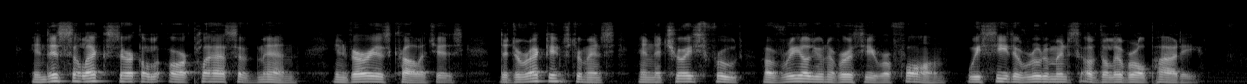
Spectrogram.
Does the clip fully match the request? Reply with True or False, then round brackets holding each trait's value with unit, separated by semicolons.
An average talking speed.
True (145 wpm)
